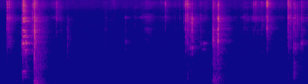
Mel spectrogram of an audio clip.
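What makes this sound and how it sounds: A solid, elongated beige-yellow soap bar held in the fingers is shaved and scored with a metal utility knife blade. Short, crisp, bright scraping strokes come in quick bursts, separated by quiet pauses.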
